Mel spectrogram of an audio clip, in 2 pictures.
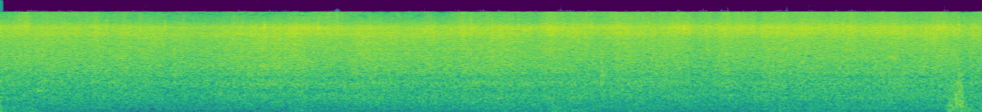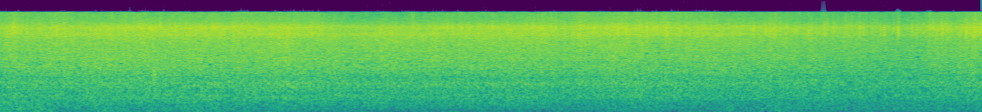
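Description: Strong wind roars through a tree's branches.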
